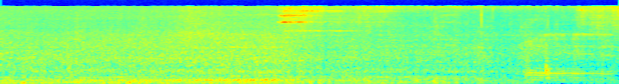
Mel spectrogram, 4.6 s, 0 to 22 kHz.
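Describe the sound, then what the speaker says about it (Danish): IC3 diesel train passing on a Danish line, a steady loud rumble of wheels and carriages rolling by at close range, with a faint high squeal and a brief tonal hum toward the end. "Her har vi IC3-toget"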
